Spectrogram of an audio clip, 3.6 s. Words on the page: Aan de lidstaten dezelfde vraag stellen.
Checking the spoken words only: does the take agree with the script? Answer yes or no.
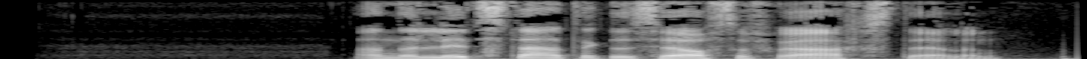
yes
